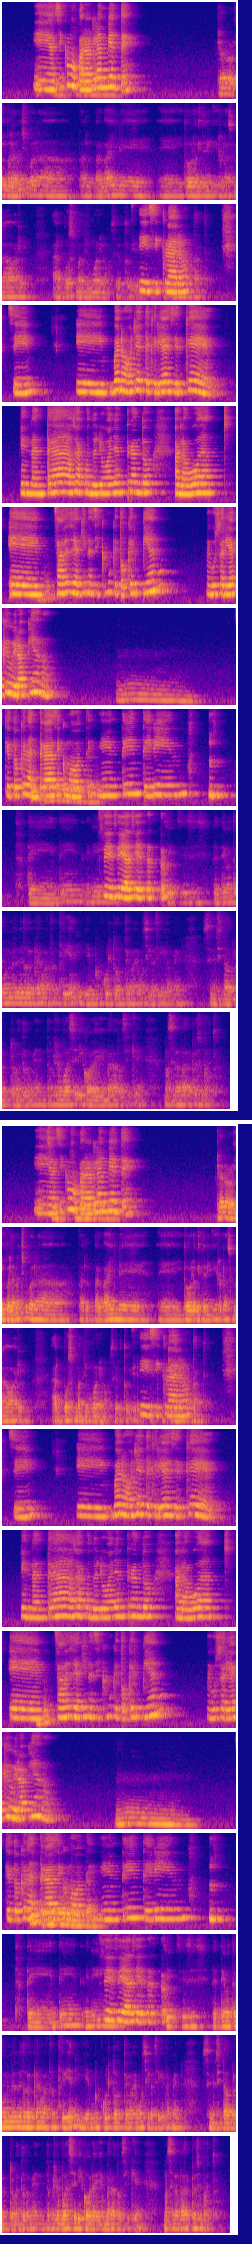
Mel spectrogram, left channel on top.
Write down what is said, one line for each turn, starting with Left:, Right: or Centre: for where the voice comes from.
Left: eh,
Right: Sí,
Left: así como
Right: sí,
Left: para
Right: yo
Left: darle
Right: creo que...
Left: ambiente.
Right: Claro, y para la noche, para la, para el, para el baile eh, y todo lo que tiene que ir relacionado al, al post-matrimonio, ¿cierto? Que,
Left: Sí,
Right: que,
Left: sí,
Right: que
Left: claro,
Right: bien importante.
Left: sí. Y bueno, oye, te quería decir que en la entrada, o sea, cuando yo vaya entrando a la boda, eh,
Right: Ujú.
Left: ¿sabes de alguien así como que toque el piano? Me gustaría que hubiera piano,
Right: Mm,
Left: que toque
Right: Sí,
Left: la entrada
Right: tengo un
Left: así
Right: amigo
Left: como
Right: que toca el
Left: tin,
Right: piano.
Left: tin, tirín. <laughs>
Right: Tin, tin, tirín.
Left: Sí, sí, así exacto.
Right: Sí, sí, sí, sí. Te- Tengo, tengo un amigo que toca el piano bastante bien y es muy culto en temas de música, así que también si necesita otro instrumento también, también lo puede hacer y cobra bien barato, así que no se nos va a dar presupuesto.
